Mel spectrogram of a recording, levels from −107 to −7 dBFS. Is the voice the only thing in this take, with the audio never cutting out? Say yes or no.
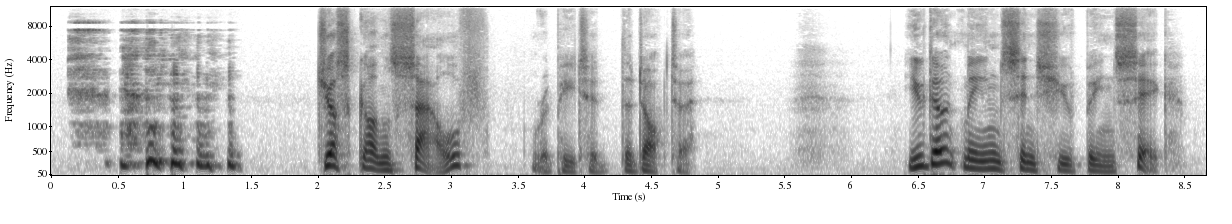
no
